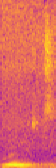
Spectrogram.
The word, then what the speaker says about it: Rut: My name is Ruth, R-U-T. You pronounce it like the root of the tree, but it's spelled R-U-T.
